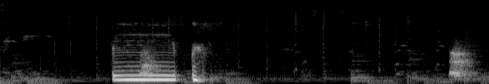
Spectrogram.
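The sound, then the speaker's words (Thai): A pet dog at home barks a few times: a loud, drawn-out bark, then a short sharp one, and a softer bark near the end, with quieter background sounds in between. “ฮองฮองไม่เกี่ยวอันนั้นอันนั้นสุนัขที่บ้าน”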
